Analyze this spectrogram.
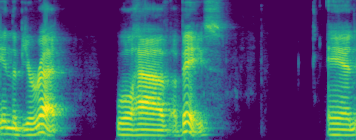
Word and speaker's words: burette: This is pronounced burette.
